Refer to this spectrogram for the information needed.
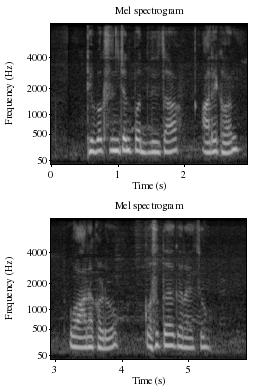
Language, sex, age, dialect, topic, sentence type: Marathi, male, 18-24, Southern Konkan, agriculture, question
